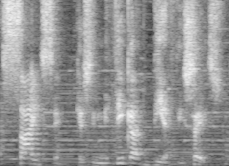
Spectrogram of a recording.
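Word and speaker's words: seksten: tenemos por ejemplo la palabra sisen no se pronuncia sexen se pronuncia saisen que significa 16 y luego tenemos esta de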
